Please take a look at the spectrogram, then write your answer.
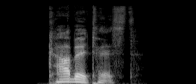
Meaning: inflection of kabeln: 1. second-person singular preterite 2. second-person singular subjunctive II
- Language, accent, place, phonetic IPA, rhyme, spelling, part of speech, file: German, Germany, Berlin, [ˈkaːbl̩təst], -aːbl̩təst, kabeltest, verb, De-kabeltest.ogg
